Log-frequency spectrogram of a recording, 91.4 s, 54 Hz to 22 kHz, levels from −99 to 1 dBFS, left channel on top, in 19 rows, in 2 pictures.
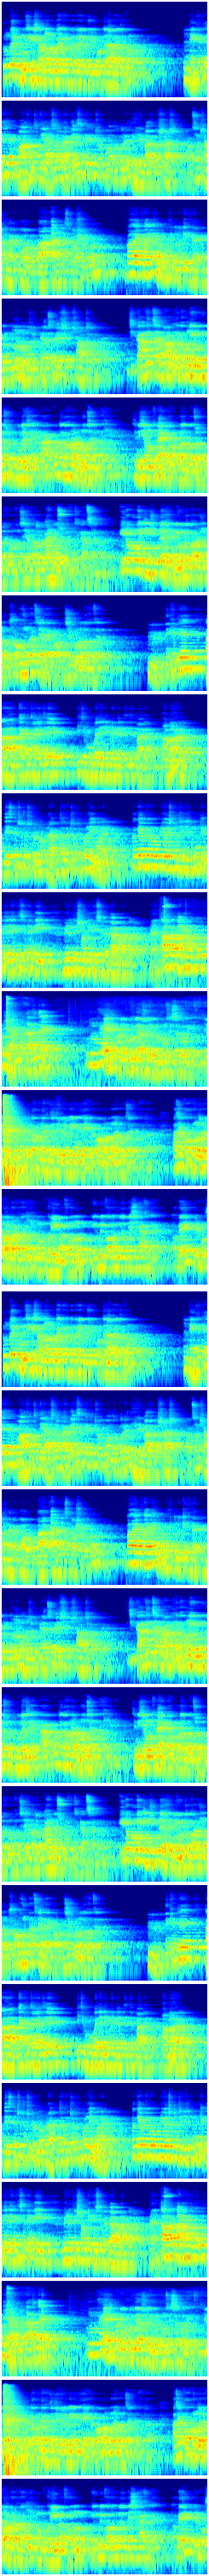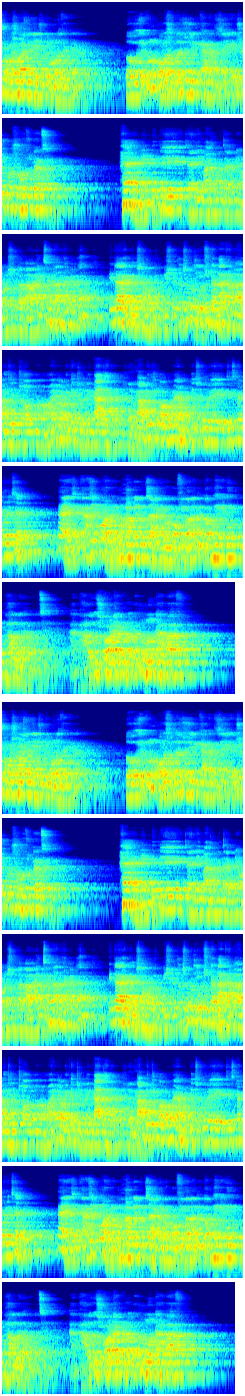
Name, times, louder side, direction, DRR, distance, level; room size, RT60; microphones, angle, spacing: voice 1, 0.0-3.0 9.1-9.5 14.7-15.8 17.4-22.0 22.4-26.5 26.8-31.2 37.5-37.8 46.8-47.1 50.1-56.5 57.0-61.4 61.8-64.2 65.1-68.5 76.1-76.3 79.6-79.9 83.0-87.7 88.1-90.3, equal, 35° right, -10 dB, 0.6 m, -33 dB
voice 2, 4.2-8.9 9.4-11.8 12.5-16.7 32.3-35.0 35.5-38.0 38.5-41.1 41.6-46.5 47.1-49.3 69.8-74.0 74.4-82.3, right 1 dB, 70° right, -7 dB, 0.8 m, -33 dB
sound 1, 46.9-54.4, left 1 dB, 35° left, 0.4 m, -40 dB
3.8 x 2.3 x 2.4 m, 2.4 s
head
